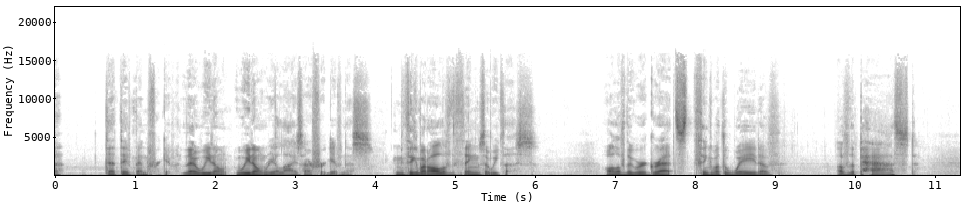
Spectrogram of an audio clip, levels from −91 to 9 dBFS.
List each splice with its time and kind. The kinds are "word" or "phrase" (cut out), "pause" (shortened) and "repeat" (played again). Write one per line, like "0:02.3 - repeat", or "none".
0:01.6 - pause
0:02.2 - pause
0:04.1 - pause
0:05.6 - phrase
